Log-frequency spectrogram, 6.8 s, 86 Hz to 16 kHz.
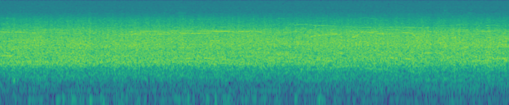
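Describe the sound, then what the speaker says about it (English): Large football stadium crowd roaring steadily at an NFL game, Raiders at Seahawks in 1984, a dense sustained wash of cheering that holds loud and constant throughout with no voices standing out. "Boy, this crowd."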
